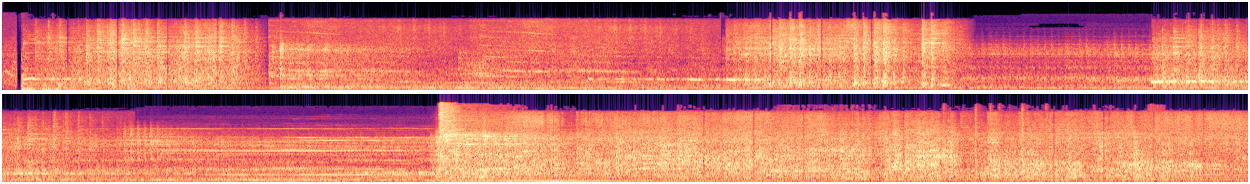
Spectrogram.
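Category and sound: vehicle, moving train interior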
